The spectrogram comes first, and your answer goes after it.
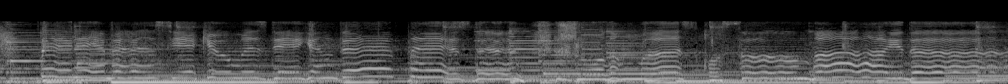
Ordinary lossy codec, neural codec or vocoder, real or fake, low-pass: none; none; real; none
